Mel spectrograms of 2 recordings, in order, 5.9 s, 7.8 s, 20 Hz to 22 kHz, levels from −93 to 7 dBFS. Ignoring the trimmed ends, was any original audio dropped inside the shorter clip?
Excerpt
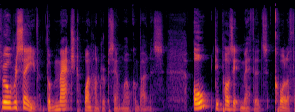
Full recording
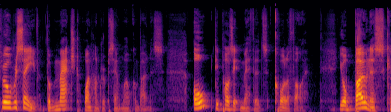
no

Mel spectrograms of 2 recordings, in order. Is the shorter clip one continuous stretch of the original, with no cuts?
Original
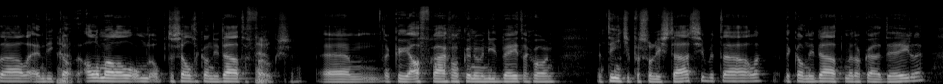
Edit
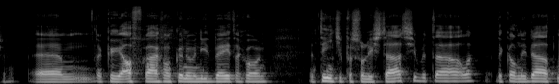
yes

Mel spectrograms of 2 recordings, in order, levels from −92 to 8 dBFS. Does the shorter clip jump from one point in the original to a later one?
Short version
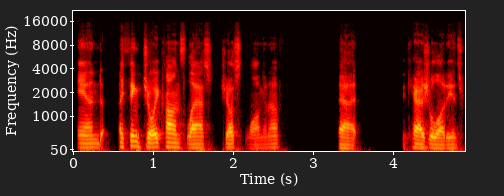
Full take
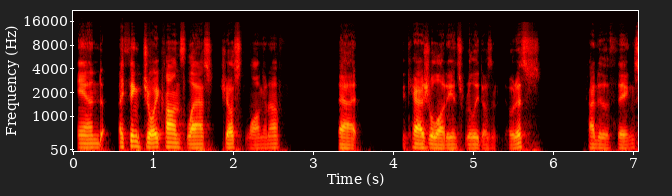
no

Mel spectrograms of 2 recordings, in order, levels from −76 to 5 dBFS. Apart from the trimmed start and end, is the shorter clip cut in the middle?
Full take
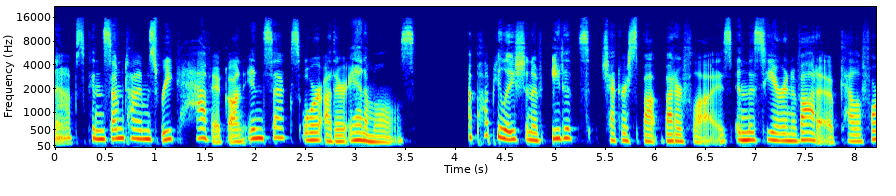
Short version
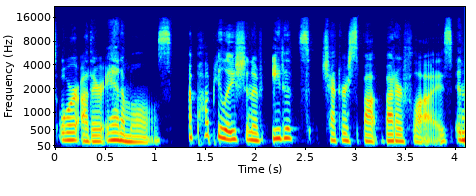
yes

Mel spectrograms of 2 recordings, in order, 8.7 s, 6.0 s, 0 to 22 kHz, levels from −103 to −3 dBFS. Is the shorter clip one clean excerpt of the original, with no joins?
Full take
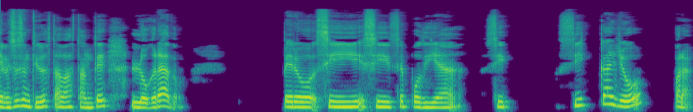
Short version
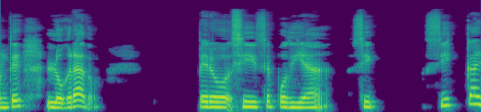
no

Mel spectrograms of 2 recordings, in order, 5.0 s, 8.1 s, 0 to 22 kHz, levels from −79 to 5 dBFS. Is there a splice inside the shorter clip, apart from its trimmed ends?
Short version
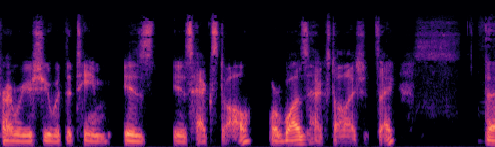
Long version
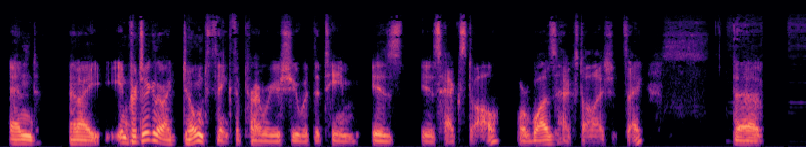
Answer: no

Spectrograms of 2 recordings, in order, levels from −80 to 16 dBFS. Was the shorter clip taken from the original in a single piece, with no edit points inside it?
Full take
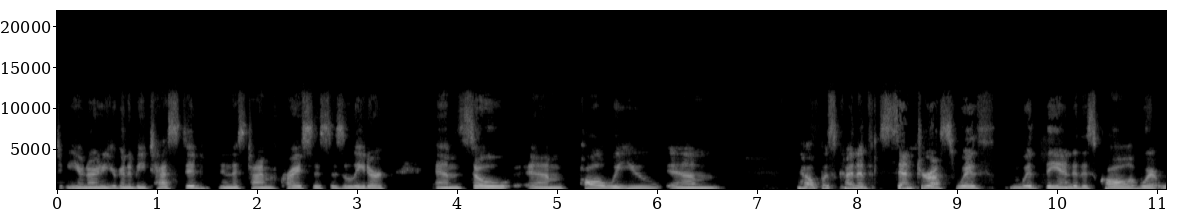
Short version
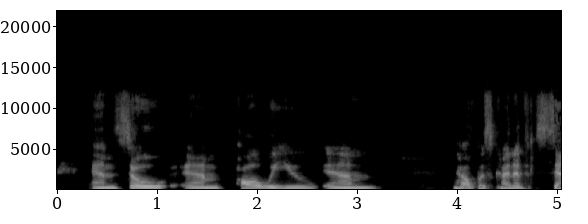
yes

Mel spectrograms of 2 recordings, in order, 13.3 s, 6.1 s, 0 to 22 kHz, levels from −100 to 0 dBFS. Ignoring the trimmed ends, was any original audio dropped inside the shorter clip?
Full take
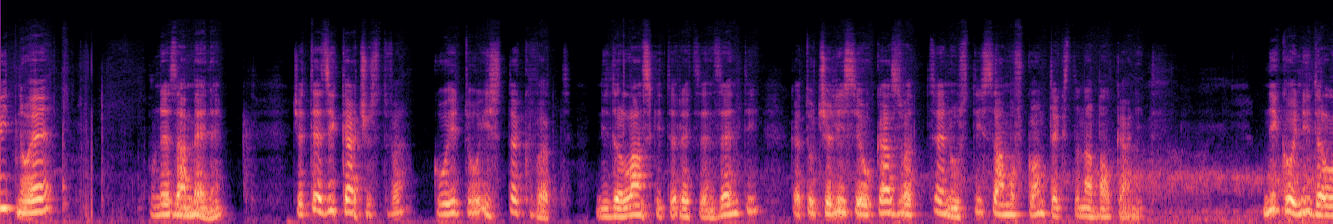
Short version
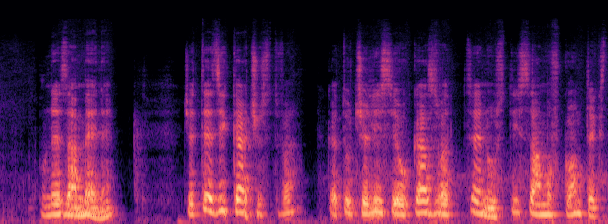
yes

